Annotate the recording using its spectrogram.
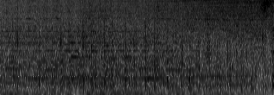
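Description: A suspense drumroll in the music: a fast, steady roll under a rising swell that grows brighter toward the end, building to the winner's reveal.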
